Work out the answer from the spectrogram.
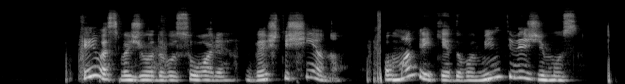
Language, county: Lithuanian, Vilnius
